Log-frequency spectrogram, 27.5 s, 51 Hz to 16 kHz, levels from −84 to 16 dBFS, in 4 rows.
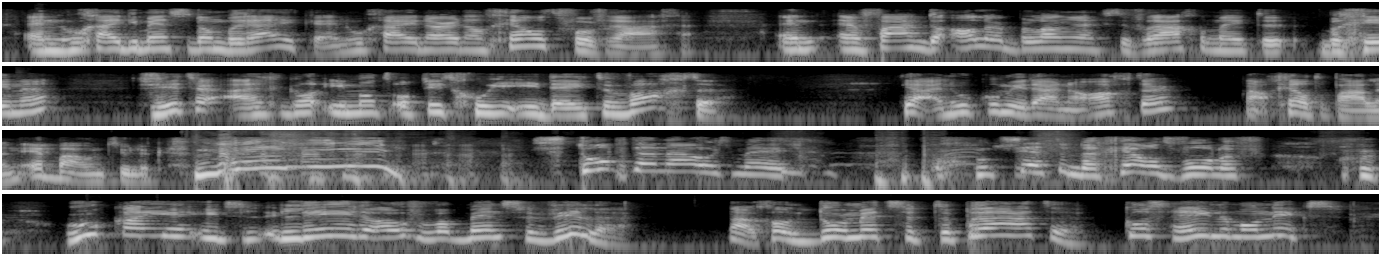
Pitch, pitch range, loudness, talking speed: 200 Hz, 165-255 Hz, -17 LUFS, 175 wpm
